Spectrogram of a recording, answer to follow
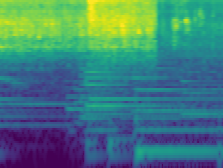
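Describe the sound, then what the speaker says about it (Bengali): Potato frying in hot oil seasoned with cumin and bay leaf, a loud, steady sizzle that surges as the pieces go in and keeps crackling throughout. "এবার আমি আলুটা দেব। আলুটা ভেজে নেব।"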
